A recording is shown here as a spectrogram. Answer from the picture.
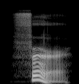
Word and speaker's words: for: Look at the word for robot. This is for you. Pronouncing it for human. This is for you. Fur like a cat's fur.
